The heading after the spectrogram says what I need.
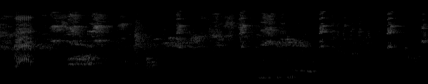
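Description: A sun conure gives harsh, grating screeches in rapid, uneven bursts.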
